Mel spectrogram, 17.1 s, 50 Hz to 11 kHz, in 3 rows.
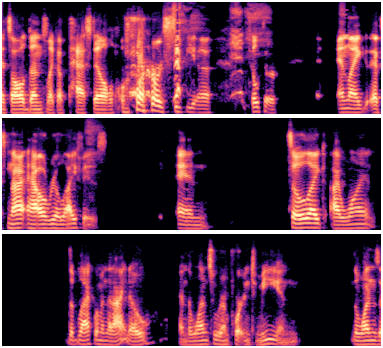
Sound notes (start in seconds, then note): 1.7 laughs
